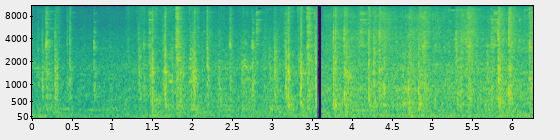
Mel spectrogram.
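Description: Miniature steam railway train running, with the carriage wheels rumbling and clicking over the rail joints. There is an abrupt momentary gap about three and a half seconds in.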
